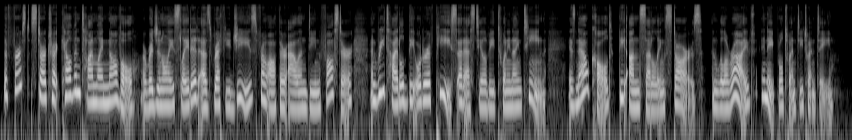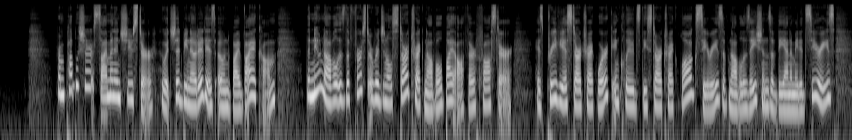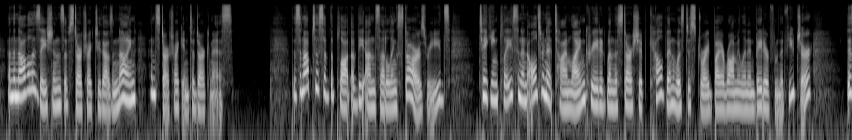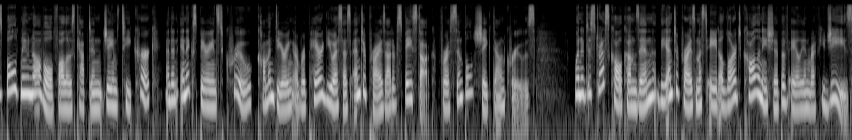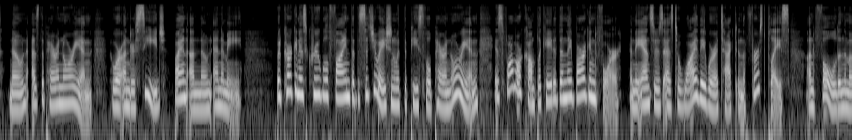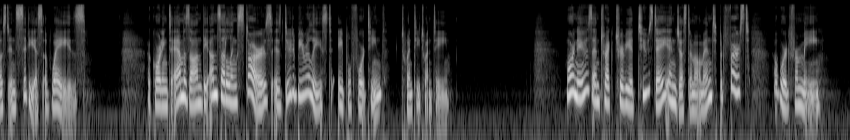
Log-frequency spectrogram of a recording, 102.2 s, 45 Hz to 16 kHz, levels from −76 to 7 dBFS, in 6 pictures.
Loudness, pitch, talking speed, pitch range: -19 LUFS, 205 Hz, 145 wpm, 175-275 Hz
